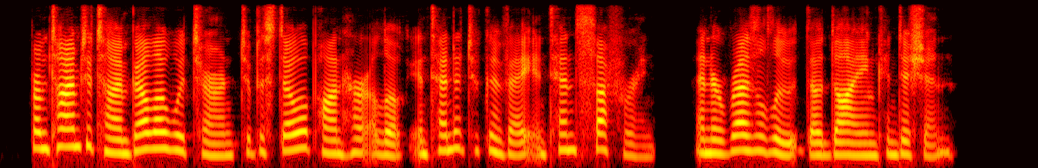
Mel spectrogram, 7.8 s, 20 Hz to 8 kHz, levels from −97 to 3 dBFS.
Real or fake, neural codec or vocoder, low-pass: fake; codec, 16 kHz, 8 kbps, FunCodec, trained on LibriTTS, 25 frames a second; 7.2 kHz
